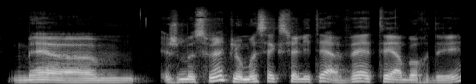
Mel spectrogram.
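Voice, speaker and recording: Ordinary pitch variation in a man's medium-pitched voice on a very clean recording with a silent background. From Neuchâtel, Switzerland. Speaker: drag queen podcast co-host. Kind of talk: casual chat.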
